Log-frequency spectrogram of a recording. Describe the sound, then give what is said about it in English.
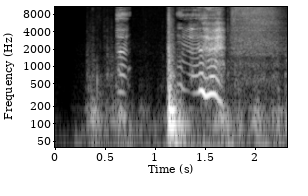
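A locked door, sealed in a lockdown, is yanked with a heavy thunk, followed by a strained, creaking groan as it is forced against its lock, then a hissing rush. Fairly loud, with no voices. “Go and check the door. Make sure that this is... That we're still in lockdown.”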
